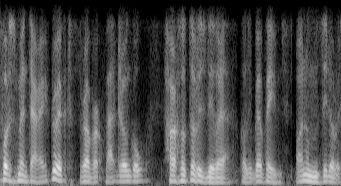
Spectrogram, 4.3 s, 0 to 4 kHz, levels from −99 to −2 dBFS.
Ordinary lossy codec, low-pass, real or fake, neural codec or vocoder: Opus, 24 kbps; 3.6 kHz; fake; codec, 16 kHz in and 24 kHz out, 0.4 kbps, LongCat-Audio-Codec, four codebook decoder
